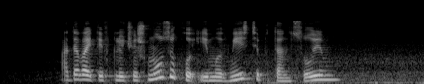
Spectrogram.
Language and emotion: Russian, positive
